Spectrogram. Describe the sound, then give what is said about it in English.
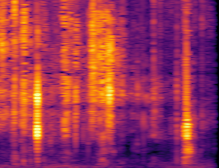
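Footsteps crunch on tiny rocks during an afternoon walk with Miss Reagan, at a steady walking pace, about three soft, gritty steps over a quiet background, low in volume. “You hear the crunch crunch”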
